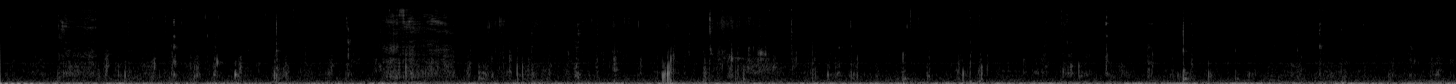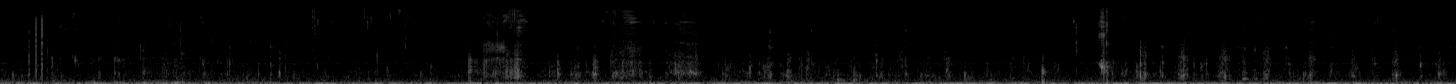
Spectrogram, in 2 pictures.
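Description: A person chewing and eating rice with buffalo meat and intestines by hand: wet mouth smacks and crunches that come at irregular intervals.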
